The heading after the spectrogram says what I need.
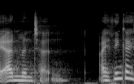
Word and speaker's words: Edmonton: 78 people said it should be pronounced as Edmonton. That's the crowd favorite. 57 said it should be pronounced as Edmonton, and some strongly felt that you need to pronounce the D. And then some people actually said it should be pronounced Edwardmonton.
